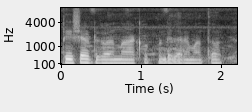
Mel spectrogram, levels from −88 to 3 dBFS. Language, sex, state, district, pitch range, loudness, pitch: Kannada, male, Karnataka, Koppal, 125-135 Hz, -18 LUFS, 130 Hz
